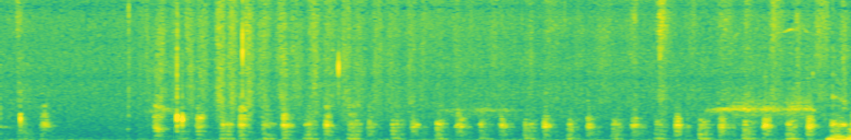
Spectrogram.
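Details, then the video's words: Golden Retriever panting: quick, regular breathy pulses, about two or three per second, steady throughout with a faint hum underneath. "Panting Golden Retriever"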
